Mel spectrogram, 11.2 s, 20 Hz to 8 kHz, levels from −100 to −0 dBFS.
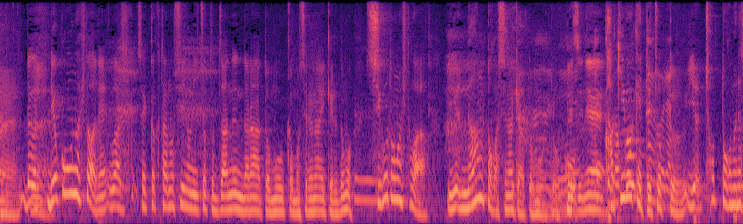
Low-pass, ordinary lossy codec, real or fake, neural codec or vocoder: none; none; real; none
